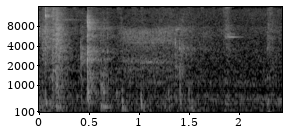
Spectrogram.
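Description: A few faint clicks and rustles of a person shifting closer on a seat, fading out within the first second and a half.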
